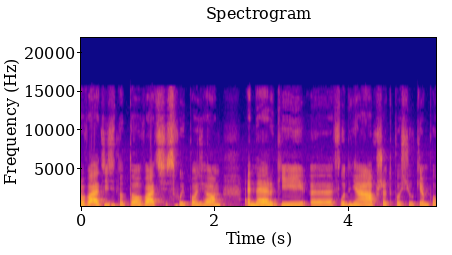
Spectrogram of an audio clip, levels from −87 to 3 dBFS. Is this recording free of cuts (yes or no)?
no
